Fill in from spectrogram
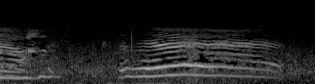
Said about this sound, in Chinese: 孩子一见生人就哭了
